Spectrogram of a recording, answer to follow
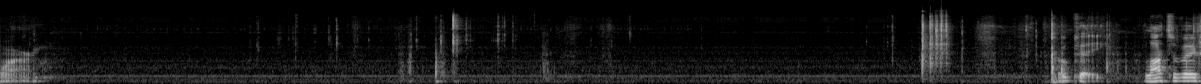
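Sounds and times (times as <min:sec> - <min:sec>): faint steady hum: 0:00.0 - 0:12.0.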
